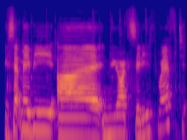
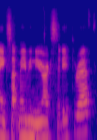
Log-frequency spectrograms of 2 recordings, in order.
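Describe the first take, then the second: First: It is said in a cutesy, babyish put-on voice. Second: It is said in a normal speaking voice. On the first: The speaker calls it right. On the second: The speaker calls it wrong.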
